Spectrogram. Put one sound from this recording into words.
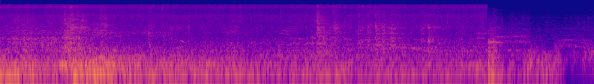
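A roller coaster train rumbles and clatters past on its track.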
